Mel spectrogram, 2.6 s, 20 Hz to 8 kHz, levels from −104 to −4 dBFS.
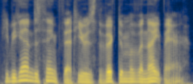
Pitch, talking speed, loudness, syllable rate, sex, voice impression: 105 Hz, 280 wpm, -18 LUFS, 6.4 syllables/s, male, very masculine, adult-like, slightly thick, cool, sincere, slightly friendly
